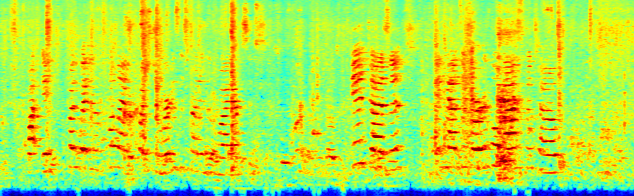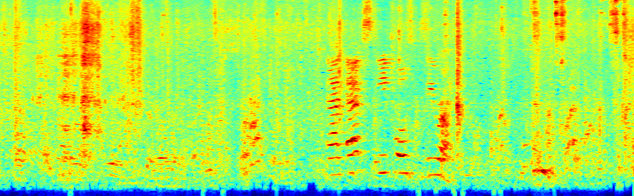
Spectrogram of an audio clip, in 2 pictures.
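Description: A middle-aged woman speaks clearly to a room, explaining calmly.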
